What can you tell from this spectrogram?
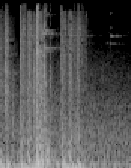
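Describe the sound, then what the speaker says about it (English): A nail gun fires in Call of Duty Cold War as a rapid rattling burst of several quick shots, close and fairly loud, trailing off into quieter game noise. "I've been using the nail gun more"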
